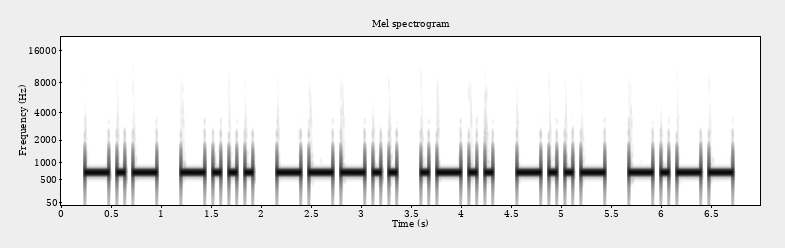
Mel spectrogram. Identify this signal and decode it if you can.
Morse code, heard as a keyed tone, about 15 wpm, 700 Hz. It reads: KB8LXY
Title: Common QSO Phrases Encore 15wpm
